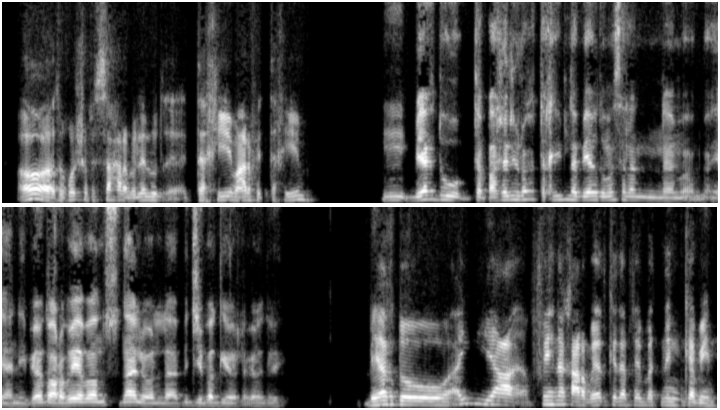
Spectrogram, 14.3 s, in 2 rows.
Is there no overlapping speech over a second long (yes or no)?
yes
